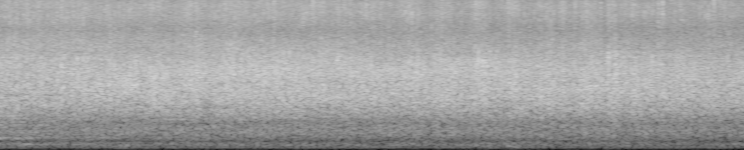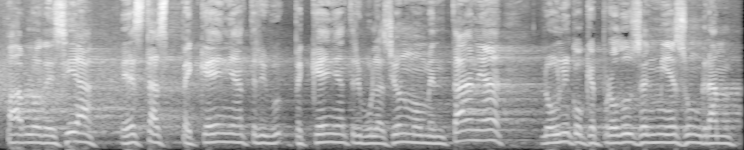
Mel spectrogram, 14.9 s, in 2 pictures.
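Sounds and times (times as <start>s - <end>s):
audience applause: 0.0s - 8.4s
speech: 7.6s - 14.8s.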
